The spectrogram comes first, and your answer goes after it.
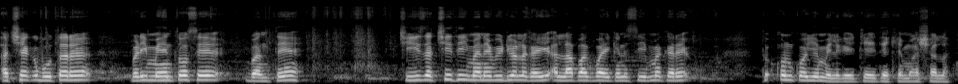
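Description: A man from Pakistan who breeds and sells pigeons, talking loudly and emphatically as he shows birds to his viewers, repeating the same stock phrases. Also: high-pitched, fairly even intonation, normal speed. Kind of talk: casual handheld show-and-tell. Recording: faint background noise with pigeons.

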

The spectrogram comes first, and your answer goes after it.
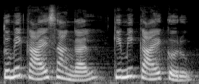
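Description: A woman's voice: high voice, fairly quick, pitched above the performer's own voice. Polite, composed male manager in a storybook, read by a woman. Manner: calm, polite. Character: calm, respectful male restaurant manager.

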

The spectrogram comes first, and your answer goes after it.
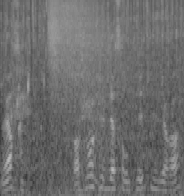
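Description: A man's voice: fairly high pitch, very fast, heavy background noise. A man streaming a horror game, commenting live, swearing often and talking back to the enemy on screen. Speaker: gaming streamer.

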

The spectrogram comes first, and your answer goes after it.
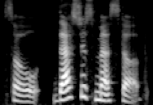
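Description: A woman's voice: mid-range voice, very animated, slow pace, dry recording. A woman talking casually to her channel in a rambling way, full of fillers and restarts, as she reacts to a video. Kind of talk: casual reaction vlog chat.

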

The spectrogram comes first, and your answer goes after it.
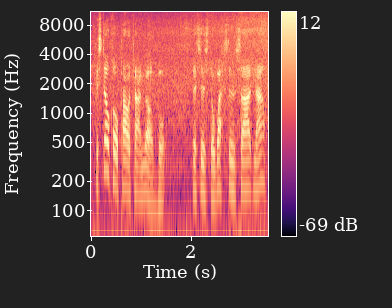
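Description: On a rainy street, a walking tour vlogger chats his way through casual commentary, asking viewers questions and tossing in wry asides. His voice is fairly high and expressive, a bit fast, with background noise.

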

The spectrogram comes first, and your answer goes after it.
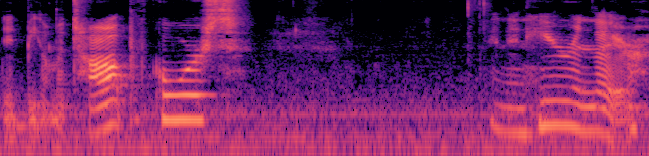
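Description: A middle-aged Southern US woman hosts a craft painting tutorial at her home kitchen table, talking in a chatty, folksy way while she works. Her voice sits at medium pitch, expressive and fairly bright, and she speaks slowly. There's a slight hiss or hum on the recording.

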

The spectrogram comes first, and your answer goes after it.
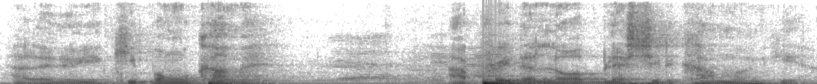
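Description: A man speaking in a church sanctuary, exhorting the congregation in a folksy, call-and-response manner that rises toward shouting. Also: sits low, fairly quick. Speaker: preacher.

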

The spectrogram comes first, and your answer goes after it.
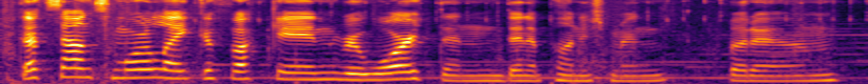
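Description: A woman's voice: mid-range voice, fairly even intonation, moderate pace, music in the background. A young woman streaming a game, chatting casually with lots of fillers and blunt swearing. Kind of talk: casual chat while gaming. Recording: noisy home stream mic.

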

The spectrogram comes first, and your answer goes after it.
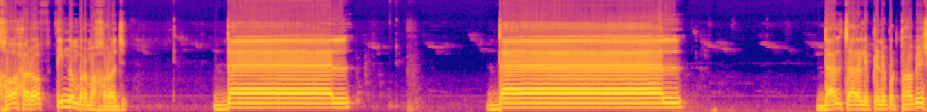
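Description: The lo-fi recording captures a Quran teacher with a darkish, medium-pitched voice speaking at a moderate pace. In his slow recitation lesson he repeats every Arabic letter twice, then spells and explains it.

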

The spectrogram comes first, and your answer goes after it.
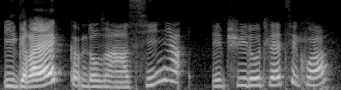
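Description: A high-voiced woman teacher walks young pupils through a dictation lesson, patient and slow, sounding out each letter one at a time. The recording sounds a little dull and lo-fi. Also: animated, clean tone. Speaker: primary school teacher. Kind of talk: remote spelling and dictation lesson. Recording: slightly dull, lo-fi home recording.

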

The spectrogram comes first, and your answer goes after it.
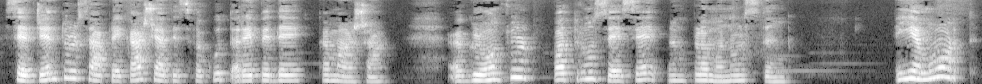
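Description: A woman narrating an audiobook with slow, expressive storytelling. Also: medium pitch, echoey room. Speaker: audiobook reader.

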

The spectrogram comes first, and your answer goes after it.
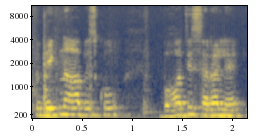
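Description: High-voiced man teaching tabla. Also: flat delivery, moderate pace. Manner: patient, explains step by step with "dekhiye, hai na?". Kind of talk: spoken music lesson with counting and drum syllables. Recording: tabla playing loud behind the voice, voice sometimes far from the mic.

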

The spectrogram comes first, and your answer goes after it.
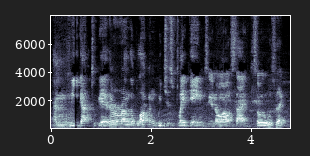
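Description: A middle-aged Venezuelan artist is interviewed by a child in a small indoor room, answering effusively and with lots of fillers in a casual chat. His medium-pitched voice is fairly even, fairly bright and at a moderate pace. The room echoes, the mic is distant, and the audio is noisy.

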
